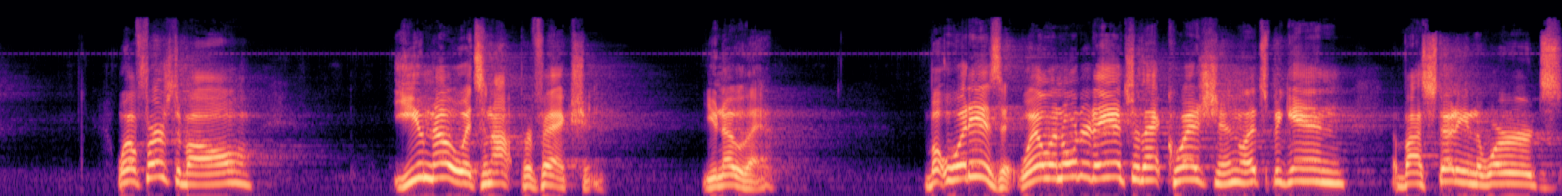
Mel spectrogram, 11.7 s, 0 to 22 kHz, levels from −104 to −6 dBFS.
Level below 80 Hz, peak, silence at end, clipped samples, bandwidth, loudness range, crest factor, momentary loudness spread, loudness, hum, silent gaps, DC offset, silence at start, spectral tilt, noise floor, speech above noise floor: -70 dBFS; -4 dBFS; 0 s; under 0.1%; 15.5 kHz; 6 LU; 16 dB; 12 LU; -18 LUFS; none; none; under 0.1%; 0.9 s; -4.5 dB/octave; -70 dBFS; 52 dB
